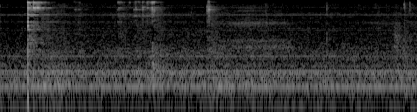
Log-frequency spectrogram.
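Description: Near silence over a steady low hum, with one sharp, small clink about a quarter of a second in and a softer one about a second and a half in, as of a hard object lightly touching a stone countertop.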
